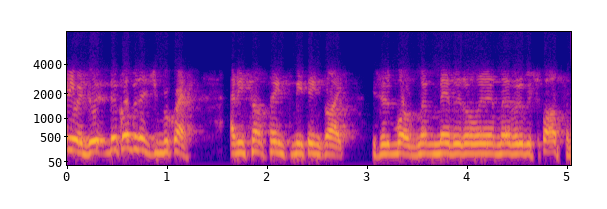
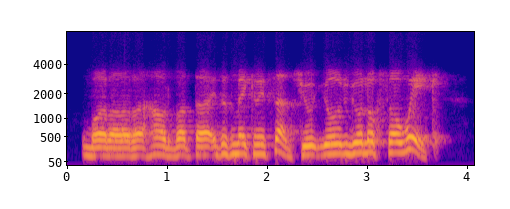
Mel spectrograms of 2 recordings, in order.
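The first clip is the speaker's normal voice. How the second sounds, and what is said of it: Imitated foreign accent, possibly Italian. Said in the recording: “accent's getting a little bit worse as we go... I think he might be maybe partly Italian. Let's not say it's my accent. Let's say it's his.”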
